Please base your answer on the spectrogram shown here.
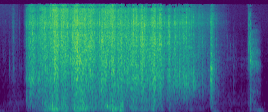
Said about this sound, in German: Das war eine Plastiktüte gefüllt mit Glückskeksen, zehn an der Zahl.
